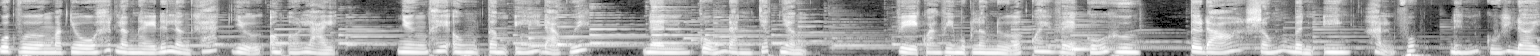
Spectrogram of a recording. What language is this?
Vietnamese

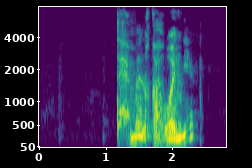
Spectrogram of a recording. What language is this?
Kabyle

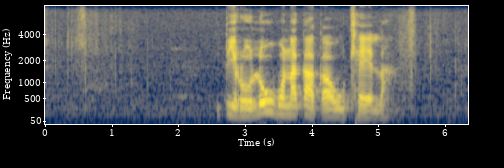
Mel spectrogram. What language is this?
Tsonga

